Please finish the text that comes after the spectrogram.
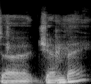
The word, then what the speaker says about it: djembe: The D is silent. It's silent. Silent, yes.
